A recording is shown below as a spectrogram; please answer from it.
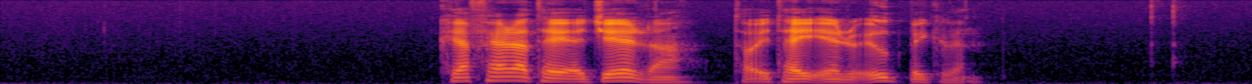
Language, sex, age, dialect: Faroese, male, 36-60, Norðurstreymoy/Eysturoy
